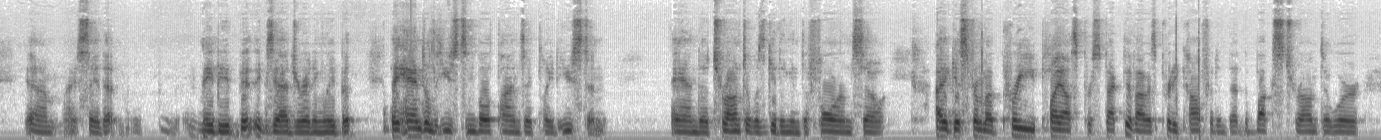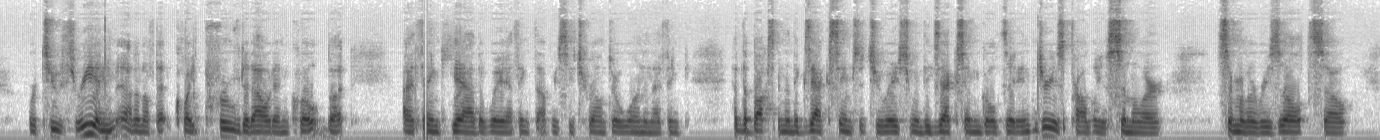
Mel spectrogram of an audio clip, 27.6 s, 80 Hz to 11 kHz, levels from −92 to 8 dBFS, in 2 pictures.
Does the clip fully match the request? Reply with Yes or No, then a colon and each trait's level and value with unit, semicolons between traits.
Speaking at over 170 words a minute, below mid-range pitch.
Yes: average, 200 wpm; low, 110 Hz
